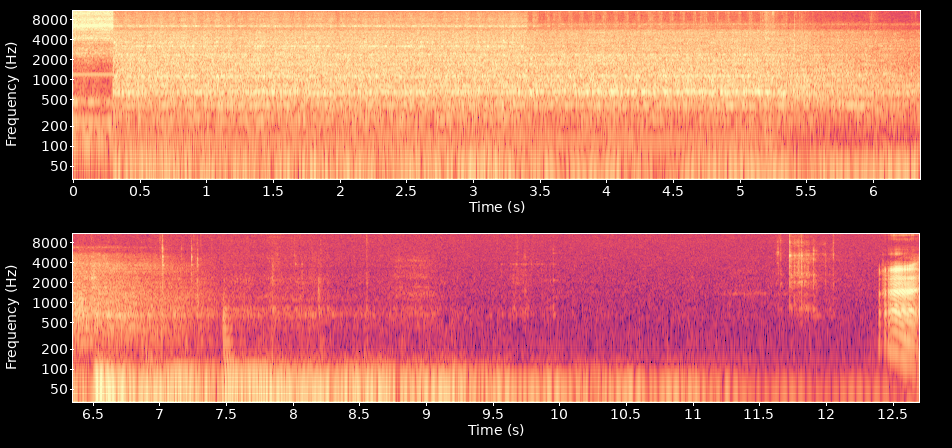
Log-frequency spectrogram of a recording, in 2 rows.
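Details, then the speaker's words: Monarch 10EE lathe, single speed, cutting with an insert after the part was choked up in the chuck and stuck out less. Steady, smooth cutting hiss over the motor hum with no rattle; the earlier chatter is gone. "see how we did that sounded a lot better yep so that chatter there was worth five thousand when it got cut out or 475."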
